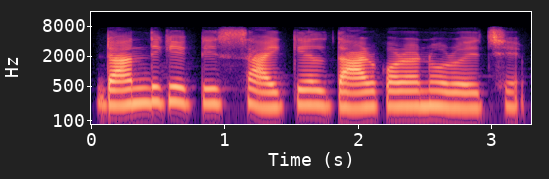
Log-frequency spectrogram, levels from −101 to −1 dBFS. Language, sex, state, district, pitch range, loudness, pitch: Bengali, female, West Bengal, Cooch Behar, 190-220 Hz, -19 LUFS, 200 Hz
